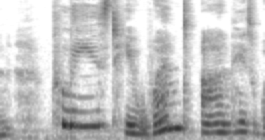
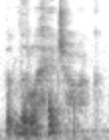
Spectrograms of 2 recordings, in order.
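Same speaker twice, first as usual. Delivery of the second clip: soft, hushed closing line; whispered ending; 7 dB quieter, faster than usual. A narrator's reading. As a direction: let it fade like sleep. Whispered bedtime story ending.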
